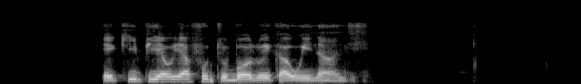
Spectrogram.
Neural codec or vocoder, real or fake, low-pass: none; real; 7.2 kHz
